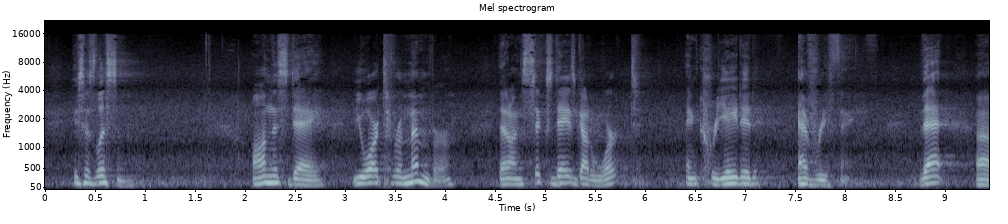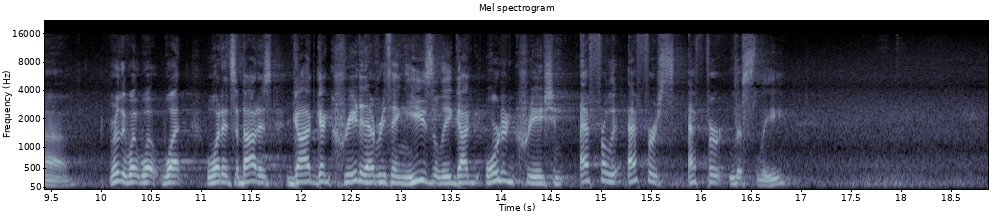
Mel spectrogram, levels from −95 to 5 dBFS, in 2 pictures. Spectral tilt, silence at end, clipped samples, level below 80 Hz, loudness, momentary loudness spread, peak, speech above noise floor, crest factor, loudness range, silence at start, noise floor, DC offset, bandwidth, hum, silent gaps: -4.5 dB/octave; 0.1 s; under 0.1%; -70 dBFS; -28 LUFS; 22 LU; -8 dBFS; 23 dB; 22 dB; 6 LU; 0 s; -51 dBFS; under 0.1%; 16 kHz; none; none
